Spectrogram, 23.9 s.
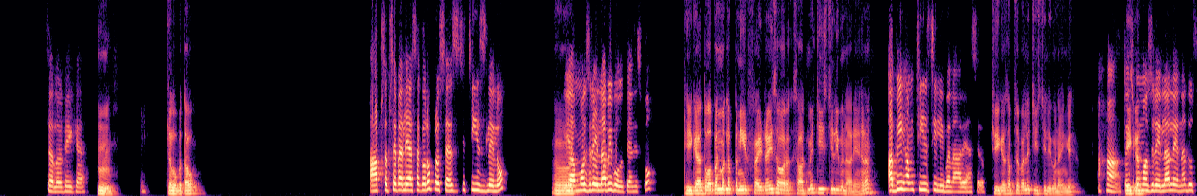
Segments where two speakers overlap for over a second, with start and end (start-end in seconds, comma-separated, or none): none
